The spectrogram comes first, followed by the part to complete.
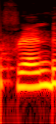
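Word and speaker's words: friend: तो क्लियर, यहाँ पर फ्रेंड में आई ई को ए का साउंड दे रहे हैं, फ्रेंड नहीं बोल रहे, तो ये इसमें आपको ऐसे ही ध्यान रखनी है इस स्पेलिंग को।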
